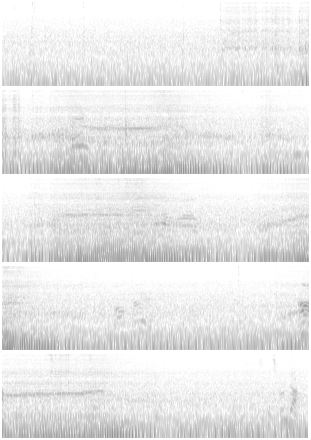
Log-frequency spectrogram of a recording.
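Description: Small motorcycle engine revving in repeated surges, several seconds each, as the bike is pushed out of a mud rut with its rear wheel bogged down.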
